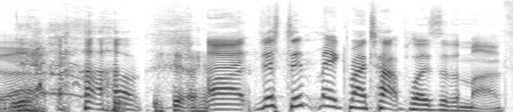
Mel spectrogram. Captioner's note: laughing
